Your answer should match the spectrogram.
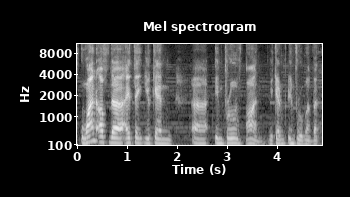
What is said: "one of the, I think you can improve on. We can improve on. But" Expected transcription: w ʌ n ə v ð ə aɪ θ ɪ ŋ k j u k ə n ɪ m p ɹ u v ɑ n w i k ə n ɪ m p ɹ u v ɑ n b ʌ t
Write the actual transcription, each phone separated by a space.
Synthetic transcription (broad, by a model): w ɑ n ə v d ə aɪ t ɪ ŋ k j u k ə n ɪ m p ɹ u v ɑ n w i k ə n ɪ m p ɹ u v ɑ n b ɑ t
